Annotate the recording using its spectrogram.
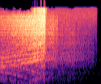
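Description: Transition whoosh sound effect: a loud rush of hiss threaded with many gliding tones, some rising and some falling across each other. The hiss cuts off about a second in and the rest fades away.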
